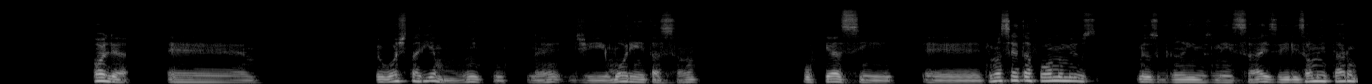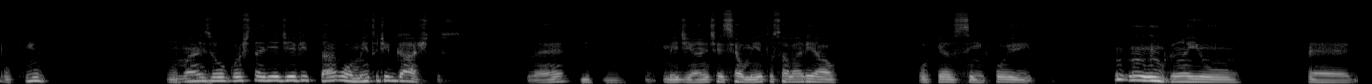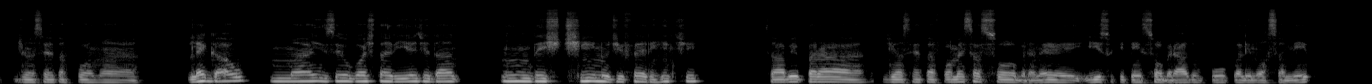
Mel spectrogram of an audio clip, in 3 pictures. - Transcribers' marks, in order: none
- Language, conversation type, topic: Portuguese, advice, Como posso evitar que meus gastos aumentem quando eu receber um aumento salarial?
